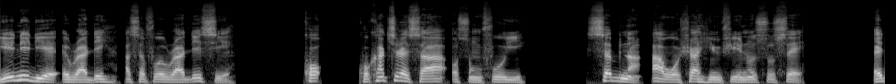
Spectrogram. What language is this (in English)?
Akan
